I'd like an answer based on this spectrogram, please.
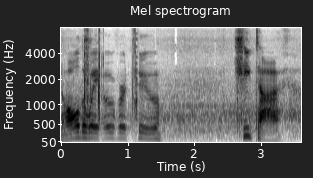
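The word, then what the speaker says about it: Chita: the way over to cheetah spelled like cheetah but with an aah it is 200 miles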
